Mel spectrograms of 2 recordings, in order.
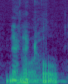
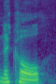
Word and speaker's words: Nickel: Is it Nickel or Neckel? Nickel. Okay. Neck hold. Not Nicole. Nickel.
